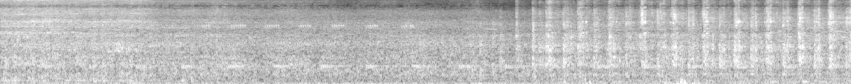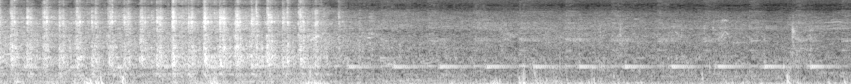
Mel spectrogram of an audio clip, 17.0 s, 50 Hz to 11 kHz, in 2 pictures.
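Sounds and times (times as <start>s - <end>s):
train wheels clacking over rail joints: 0.0s - 12.9s
crossing warning bell dinging: 0.0s - 17.0s.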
